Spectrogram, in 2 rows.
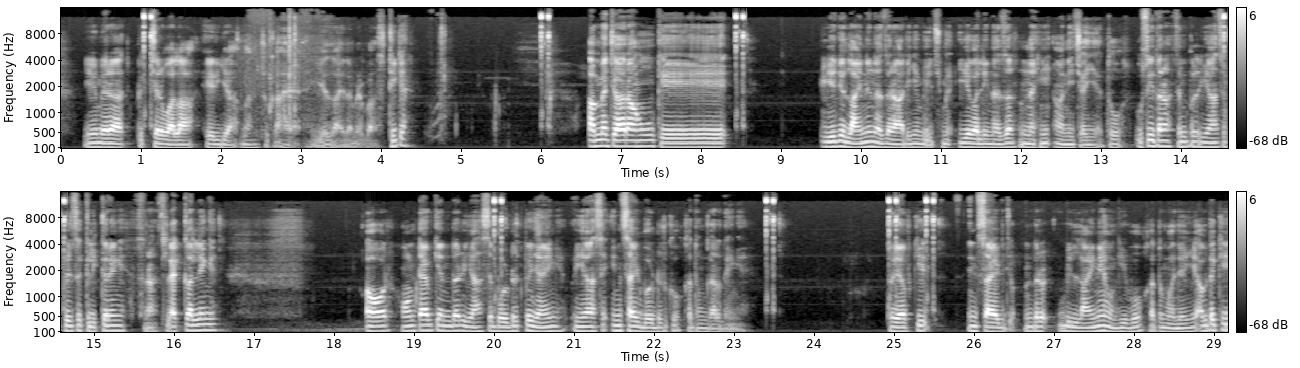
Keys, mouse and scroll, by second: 0.0-0.8 scroll up 1, 1.1-2.4 drag, 2.6 BackSpace, 2.9 Return, 3.4 scroll up 1, 4.2 scroll down 2, 6.0-7.3 drag, 7.9-8.3 scroll down 1, 8.5 click, 14.6-16.8 drag, 20.1 click, 23.4 click.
